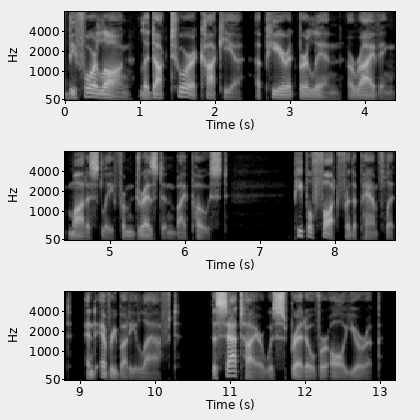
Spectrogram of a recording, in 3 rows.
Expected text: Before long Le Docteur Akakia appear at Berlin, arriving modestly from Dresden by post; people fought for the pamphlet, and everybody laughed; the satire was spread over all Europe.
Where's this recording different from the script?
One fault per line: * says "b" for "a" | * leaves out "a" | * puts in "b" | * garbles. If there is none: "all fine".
all fine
